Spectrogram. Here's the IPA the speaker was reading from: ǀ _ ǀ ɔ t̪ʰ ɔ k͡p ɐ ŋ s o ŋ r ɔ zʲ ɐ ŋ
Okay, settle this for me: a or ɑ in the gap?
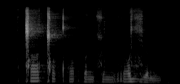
a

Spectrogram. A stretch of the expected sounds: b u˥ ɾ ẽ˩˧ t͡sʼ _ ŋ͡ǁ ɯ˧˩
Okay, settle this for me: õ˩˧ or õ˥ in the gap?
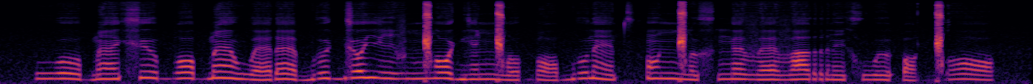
õ˥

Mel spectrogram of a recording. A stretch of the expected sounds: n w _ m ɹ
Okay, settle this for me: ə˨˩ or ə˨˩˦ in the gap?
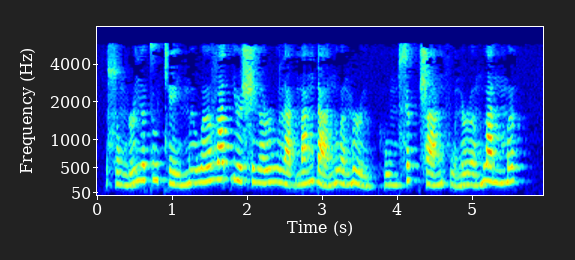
ə˨˩˦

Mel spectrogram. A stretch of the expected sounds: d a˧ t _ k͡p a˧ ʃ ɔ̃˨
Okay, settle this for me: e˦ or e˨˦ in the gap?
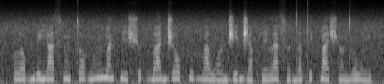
e˦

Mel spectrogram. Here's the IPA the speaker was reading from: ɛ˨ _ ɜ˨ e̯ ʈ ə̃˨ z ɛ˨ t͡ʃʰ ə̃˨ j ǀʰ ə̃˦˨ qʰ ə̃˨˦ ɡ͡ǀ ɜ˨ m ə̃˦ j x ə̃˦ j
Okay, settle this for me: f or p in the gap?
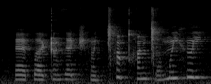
p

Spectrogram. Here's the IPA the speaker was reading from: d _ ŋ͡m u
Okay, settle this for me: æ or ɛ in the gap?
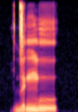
ɛ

